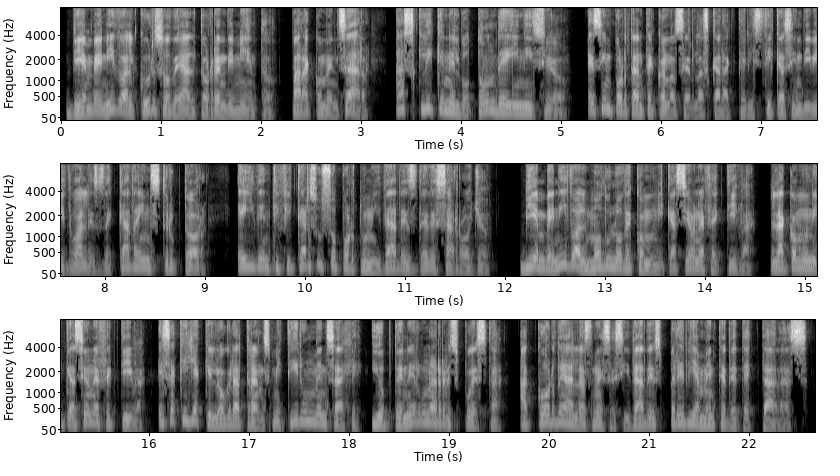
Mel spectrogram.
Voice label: E-learning short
